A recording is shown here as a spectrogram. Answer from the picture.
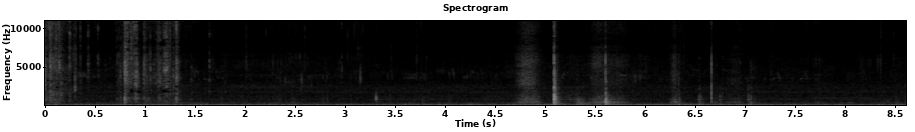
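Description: Wooden chopsticks making a few short clicks and scrapes against a plate and a bowl as raw tuna is pushed onto rice, over a steady low rumble.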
